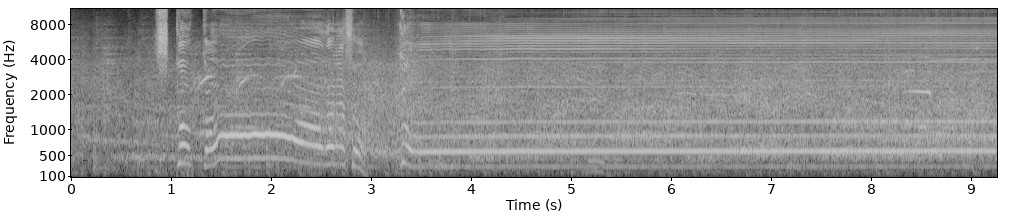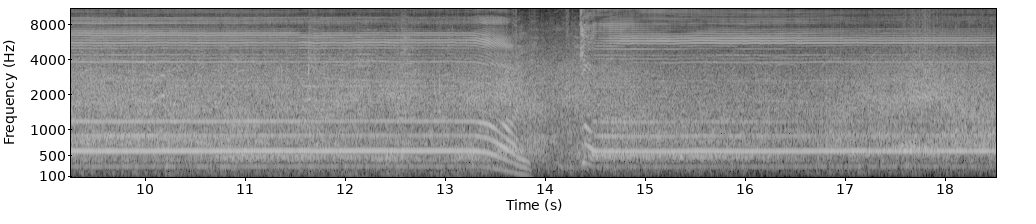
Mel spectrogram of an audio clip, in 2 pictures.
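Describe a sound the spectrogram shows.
A large crowd cheers loudly in a stadium.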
